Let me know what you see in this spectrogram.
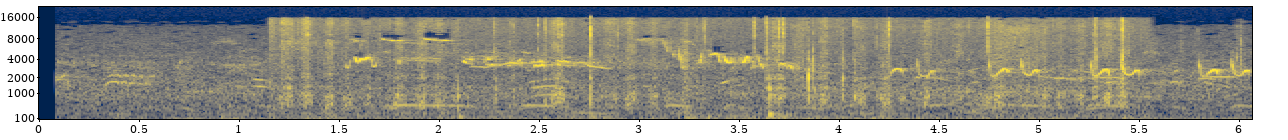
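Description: Birds chirping and singing in short repeated calls and trills over a steady low rumble, with a few scattered clicks.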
